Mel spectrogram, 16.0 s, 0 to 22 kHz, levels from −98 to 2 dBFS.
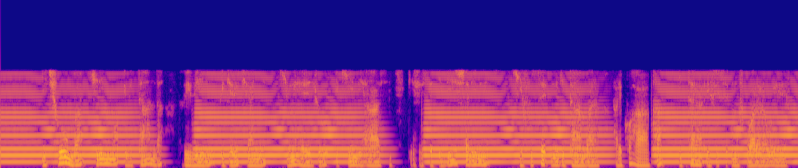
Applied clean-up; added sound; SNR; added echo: none; Wind instrument, woodwind instrument; -4 dB; none.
